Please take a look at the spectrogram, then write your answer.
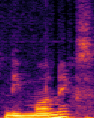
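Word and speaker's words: mnemonics: Are used called निमोनिक्स, ये लफ्ज़ निमोनिक्स है, इसमें M साइलेंट है।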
